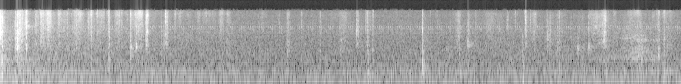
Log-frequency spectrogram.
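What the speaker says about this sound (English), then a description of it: "Okay, so let's pull some more cards." Tarot cards are shuffled and drawn in a quiet room, with soft riffling and scattered light taps and flicks at low volume, no talking.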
